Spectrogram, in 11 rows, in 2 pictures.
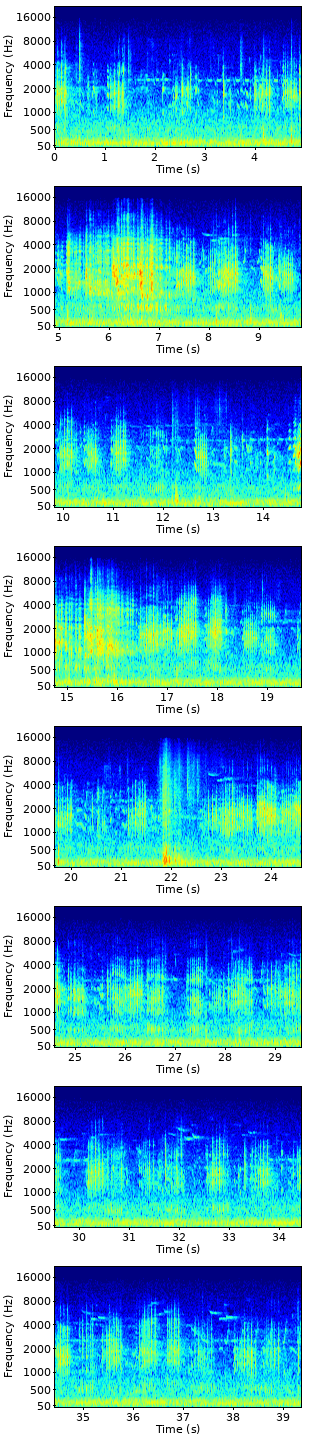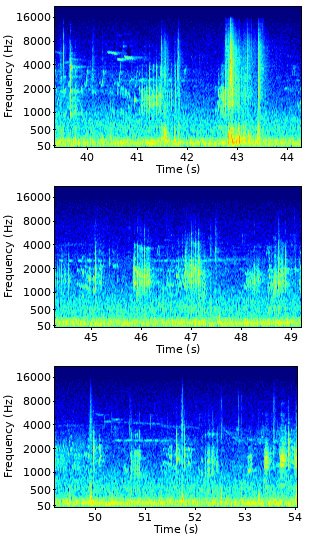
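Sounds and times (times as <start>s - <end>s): turkey gobbling: 0.0s - 41.8s, 42.6s - 47.4s, 48.0s - 54.0s
short turkey calls: 2.2s - 21.6s, 44.2s - 47.4s.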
